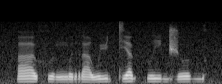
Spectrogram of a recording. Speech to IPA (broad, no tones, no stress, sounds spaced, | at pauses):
a xʷ e ŋʷ ɨ r a w y tʲ a kʷ i d͡ʒ ʊ ɡ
